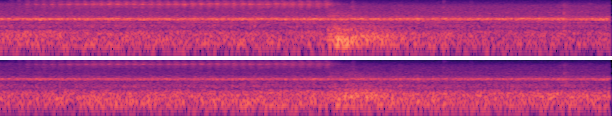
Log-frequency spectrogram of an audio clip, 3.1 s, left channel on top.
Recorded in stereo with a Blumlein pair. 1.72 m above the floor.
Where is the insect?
30° left, 1.3 m.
